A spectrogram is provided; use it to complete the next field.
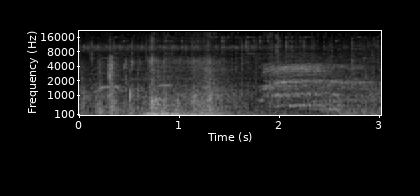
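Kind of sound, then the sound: animal, horse neighing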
